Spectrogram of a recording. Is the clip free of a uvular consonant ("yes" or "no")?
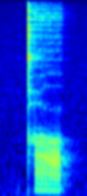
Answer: no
